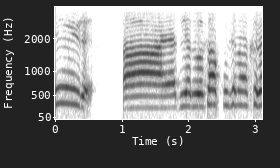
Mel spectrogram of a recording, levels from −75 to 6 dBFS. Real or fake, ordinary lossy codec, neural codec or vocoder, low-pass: real; none; none; 3.6 kHz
